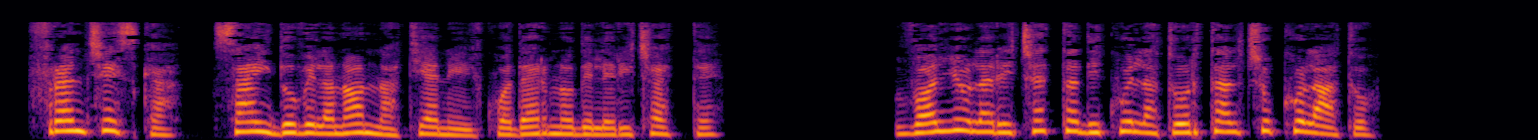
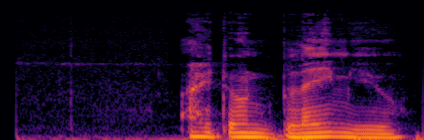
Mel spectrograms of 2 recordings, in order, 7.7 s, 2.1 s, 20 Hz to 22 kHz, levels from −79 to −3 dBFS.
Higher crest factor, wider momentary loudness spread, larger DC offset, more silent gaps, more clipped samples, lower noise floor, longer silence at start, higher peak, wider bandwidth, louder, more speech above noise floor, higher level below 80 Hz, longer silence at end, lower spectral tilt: about the same, 16 dB vs 18 dB; first, 10 LU vs 5 LU; neither; first, 3.72-4.42 s vs none; neither; first, under -90 dBFS vs -48 dBFS; second, 0.15 s vs 0.35 s; first, -4 dBFS vs -8 dBFS; second, 12 kHz vs 15 kHz; first, -20 LUFS vs -25 LUFS; first, over 70 dB vs 25 dB; second, -72 dBFS vs -42 dBFS; first, 0.8 s vs 0 s; second, -4.5 dB/octave vs -7 dB/octave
